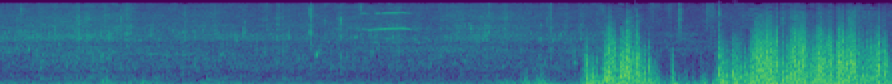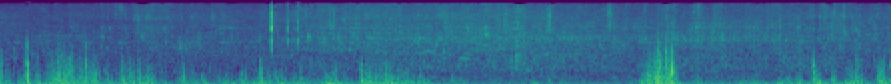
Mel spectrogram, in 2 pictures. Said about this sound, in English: It's a big old boat.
